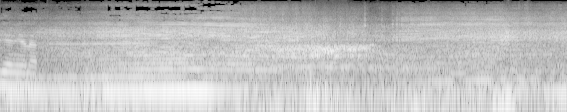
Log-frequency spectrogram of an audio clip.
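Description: A go-kart engine hums in the distance.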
